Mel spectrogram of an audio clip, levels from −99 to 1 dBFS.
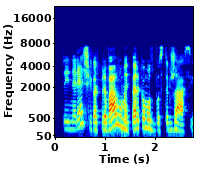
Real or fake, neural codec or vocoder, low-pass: real; none; 7.2 kHz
